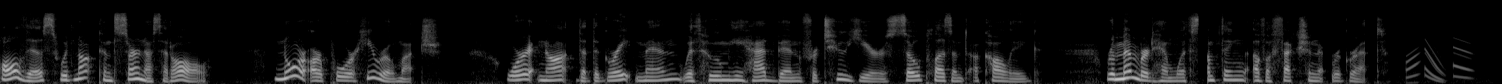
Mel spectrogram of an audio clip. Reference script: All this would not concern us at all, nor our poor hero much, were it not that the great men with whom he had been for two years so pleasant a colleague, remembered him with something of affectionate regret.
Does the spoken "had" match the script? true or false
true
